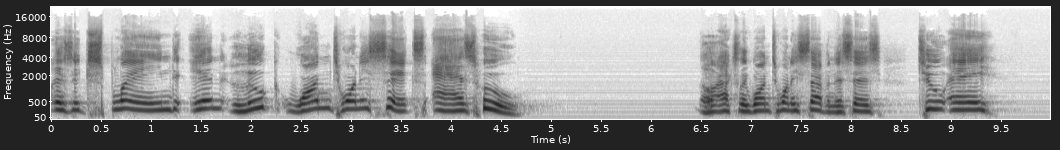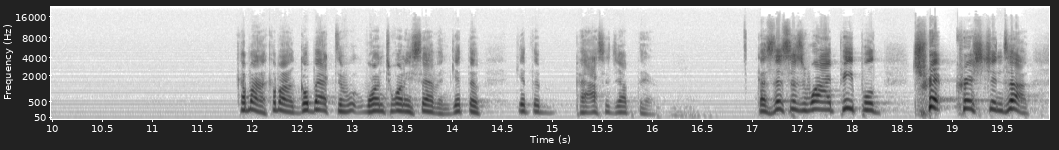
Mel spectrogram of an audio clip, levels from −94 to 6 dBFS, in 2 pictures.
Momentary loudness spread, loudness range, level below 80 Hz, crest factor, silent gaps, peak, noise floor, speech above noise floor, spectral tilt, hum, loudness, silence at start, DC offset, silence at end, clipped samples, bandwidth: 12 LU; 7 LU; -62 dBFS; 20 dB; none; 0 dBFS; -59 dBFS; 41 dB; -3.5 dB/octave; none; -18 LUFS; 0 s; under 0.1%; 0.2 s; under 0.1%; 17.5 kHz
